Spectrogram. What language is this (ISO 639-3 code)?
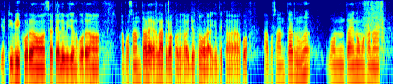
sat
